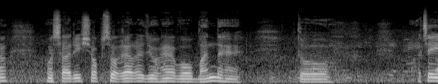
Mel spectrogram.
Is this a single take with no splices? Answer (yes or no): yes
